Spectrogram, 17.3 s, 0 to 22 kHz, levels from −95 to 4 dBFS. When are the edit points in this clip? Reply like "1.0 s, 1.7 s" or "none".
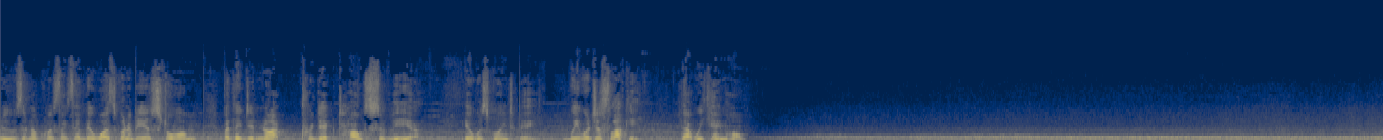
2.6 s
